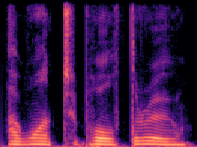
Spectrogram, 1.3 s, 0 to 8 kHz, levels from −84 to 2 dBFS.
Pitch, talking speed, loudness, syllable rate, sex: 160 Hz, 230 wpm, -17 LUFS, 4.1 syllables/s, female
